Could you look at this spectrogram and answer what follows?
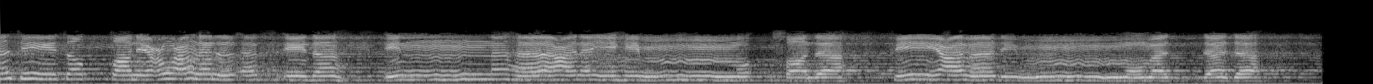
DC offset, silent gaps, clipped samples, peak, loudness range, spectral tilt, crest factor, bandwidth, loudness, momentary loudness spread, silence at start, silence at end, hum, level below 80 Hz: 1%; none; under 0.1%; -2 dBFS; 2 LU; -7 dB/octave; 16 dB; 5.2 kHz; -17 LUFS; 9 LU; 0 s; 0.4 s; none; -54 dBFS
